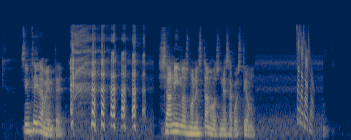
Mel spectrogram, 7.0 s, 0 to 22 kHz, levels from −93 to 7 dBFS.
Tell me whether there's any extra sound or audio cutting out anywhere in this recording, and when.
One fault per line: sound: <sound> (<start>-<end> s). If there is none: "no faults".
sound: laugh (1.4-2.9 s)
sound: chirp (5.9-6.3 s)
